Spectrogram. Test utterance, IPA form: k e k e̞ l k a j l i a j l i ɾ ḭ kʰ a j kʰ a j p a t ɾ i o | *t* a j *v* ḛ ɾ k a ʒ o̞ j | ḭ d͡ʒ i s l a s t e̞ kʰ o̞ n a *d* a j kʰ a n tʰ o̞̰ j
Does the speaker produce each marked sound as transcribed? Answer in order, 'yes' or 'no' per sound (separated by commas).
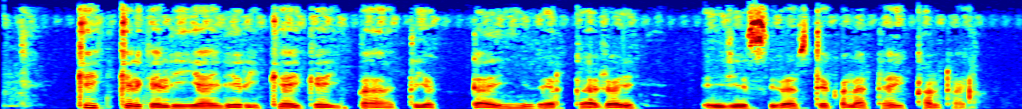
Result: yes, yes, no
